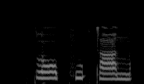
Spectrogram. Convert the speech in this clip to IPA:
p l ɔː˦˥ p̚ f u˦˥ ʔ t a˧ n

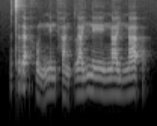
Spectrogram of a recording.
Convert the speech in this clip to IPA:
t r a˦˥ ʔ h o˩˦ n ŋ e˧ n h a˨˩ ŋ p l a˦˥ j n eː˧ ŋ a˧ j ŋ a˥˩ ʔ

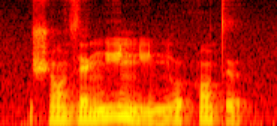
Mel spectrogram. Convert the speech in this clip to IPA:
ʃ ɔ̃˧ z ɛ˧ ŋ iː˦ ɲ i˨ ɲ o˦ h ɔ̃˦ t ə˨

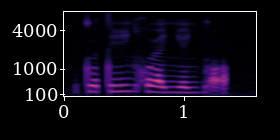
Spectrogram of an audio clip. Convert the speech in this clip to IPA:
tʷ ə t i ʎ χʷ ɪ ɐ̯ ʎ ɪ ʎ ɡ ɔ̰

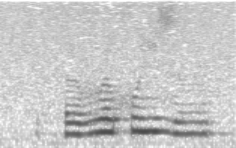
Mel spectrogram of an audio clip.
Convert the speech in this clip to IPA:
h ə˨ v ə˦ χʷ i˦ z ɯ˨

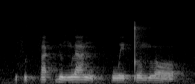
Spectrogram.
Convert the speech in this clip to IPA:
f ɯ˨˩ k̚ f a˦˥ k̚ l ɯ˦˥ ŋ l a˥˩ ŋ | w e˨˩ k̚ t o˧ m l ɔː˨˩ k̚

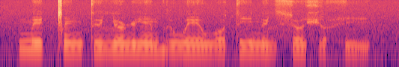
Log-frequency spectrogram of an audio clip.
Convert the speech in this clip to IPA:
m e ǀ ẽ ŋ t ɨ lʲ o ɳ j ẽ b ɨ w e w o t i n ɨ lʲ s ɵ ɕ ɵ h i

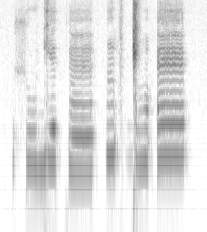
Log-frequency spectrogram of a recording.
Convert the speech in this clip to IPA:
ʃ u˧ ɡʲ ɛ˦ k æ̃˧ | ə̃˦ f ɡ͡ǁ ɔ̃˦ ʔ æ˦

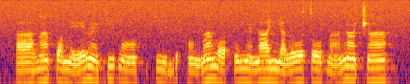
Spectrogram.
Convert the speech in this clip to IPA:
aː˧ v ã˦ p ɔ˧ n eː˨˦ l ɛ̃˧ k i˦ ɓ ɔ̃˧ | k iː˨ b ɨ˨ h ɔ̃˨ ɡ͡b ã˦ v ɔ˨ h u˧ ŋ ɛ̃˧ n aː˧ ɲ a˧ l oː˦ t oː˦ ɓ ã˨˦ ŋ ã˦ t͡ʃ ã˦

